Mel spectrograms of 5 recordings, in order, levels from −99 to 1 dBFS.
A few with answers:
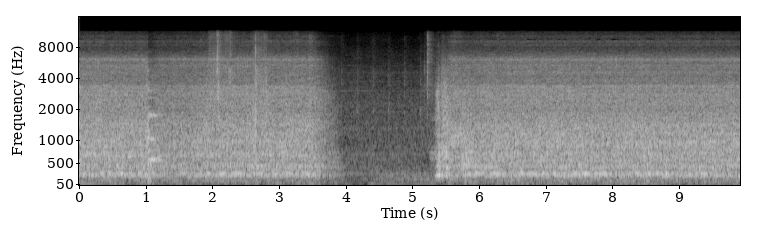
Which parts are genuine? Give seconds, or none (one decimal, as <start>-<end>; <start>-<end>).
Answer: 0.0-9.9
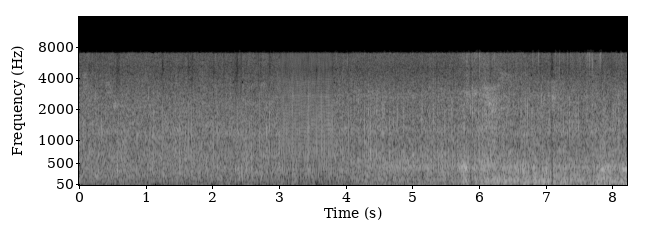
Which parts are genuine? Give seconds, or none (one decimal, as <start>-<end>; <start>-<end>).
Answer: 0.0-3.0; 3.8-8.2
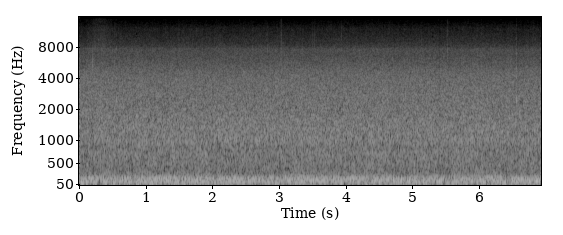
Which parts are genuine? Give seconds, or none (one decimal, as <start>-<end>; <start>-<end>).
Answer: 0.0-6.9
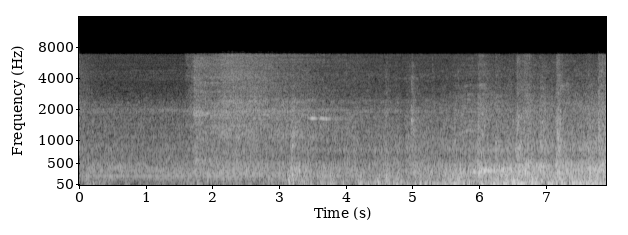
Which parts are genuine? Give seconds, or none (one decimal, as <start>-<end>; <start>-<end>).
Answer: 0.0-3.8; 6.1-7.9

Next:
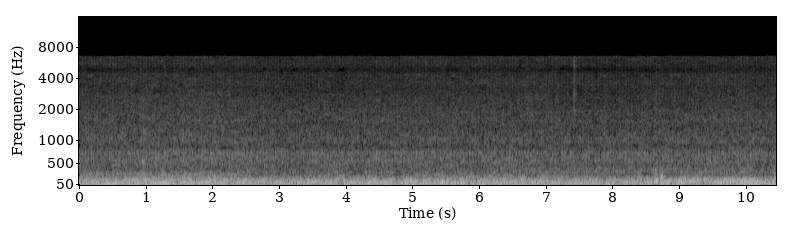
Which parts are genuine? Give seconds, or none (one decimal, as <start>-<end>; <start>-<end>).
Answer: 2.6-4.0

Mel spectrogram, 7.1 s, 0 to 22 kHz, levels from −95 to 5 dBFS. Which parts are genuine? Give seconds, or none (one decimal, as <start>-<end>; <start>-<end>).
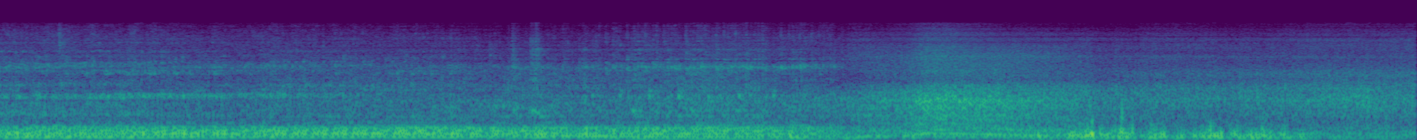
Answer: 1.4-7.1

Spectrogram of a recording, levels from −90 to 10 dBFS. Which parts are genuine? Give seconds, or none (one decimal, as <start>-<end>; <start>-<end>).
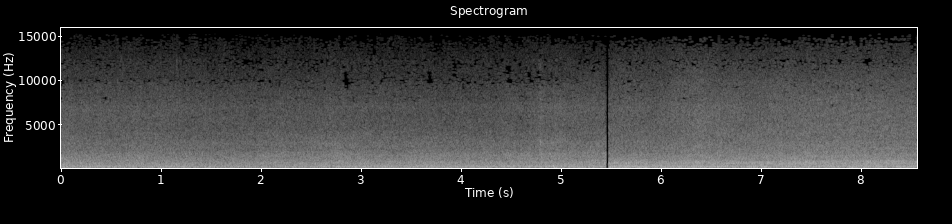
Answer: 0.0-2.1; 2.8-5.2; 6.1-6.5; 7.4-8.6

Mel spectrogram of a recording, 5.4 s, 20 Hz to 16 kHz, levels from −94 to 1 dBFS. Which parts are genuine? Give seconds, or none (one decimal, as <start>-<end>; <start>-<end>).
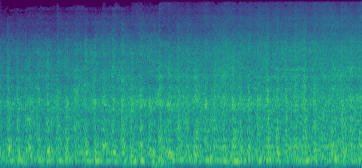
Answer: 0.0-0.4; 3.6-4.7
